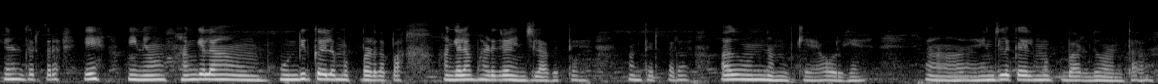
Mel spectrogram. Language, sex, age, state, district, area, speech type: Kannada, female, 18-30, Karnataka, Koppal, rural, spontaneous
